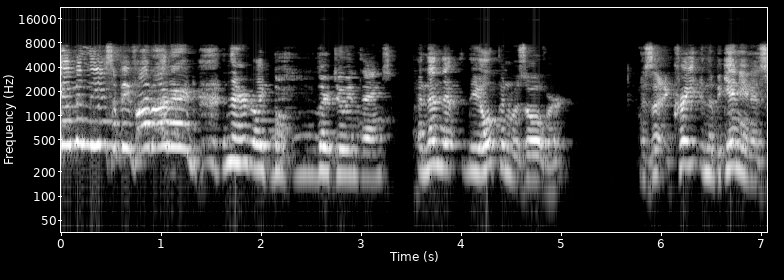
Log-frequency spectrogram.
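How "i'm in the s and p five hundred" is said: much higher, loud and gushing; retold giddy squeal in the pit. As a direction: squeal it like a dream come true. Thrilled standing in the big pit.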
